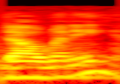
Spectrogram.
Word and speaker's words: Dalwhinnie: Now, the proper pronunciation again, Dalwhinnie, and all of those listeners who drink Scotch.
